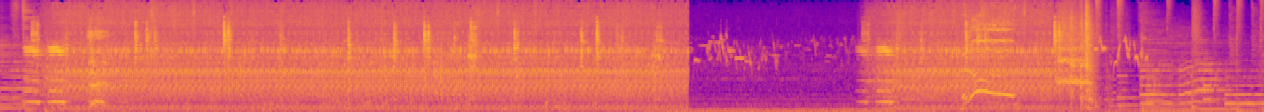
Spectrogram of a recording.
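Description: A steady motor drone mixed with background music, its upper part dropping out for about three seconds in the middle, with a few short voice-like glides.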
